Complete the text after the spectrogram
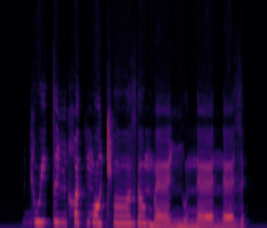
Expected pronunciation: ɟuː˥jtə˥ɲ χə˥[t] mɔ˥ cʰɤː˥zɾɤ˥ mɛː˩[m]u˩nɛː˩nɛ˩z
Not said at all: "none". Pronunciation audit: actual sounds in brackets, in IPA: t, ɲ

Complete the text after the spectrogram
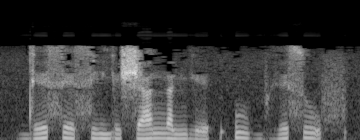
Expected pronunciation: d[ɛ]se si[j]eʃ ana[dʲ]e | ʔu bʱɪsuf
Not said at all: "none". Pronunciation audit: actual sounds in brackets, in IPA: e, j, nʲ

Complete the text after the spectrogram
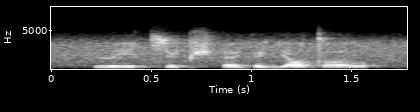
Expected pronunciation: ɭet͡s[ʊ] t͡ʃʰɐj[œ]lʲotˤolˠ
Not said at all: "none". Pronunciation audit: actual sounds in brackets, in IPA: ʊ, ə

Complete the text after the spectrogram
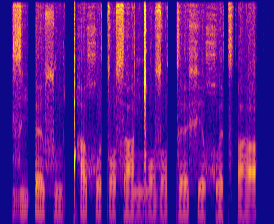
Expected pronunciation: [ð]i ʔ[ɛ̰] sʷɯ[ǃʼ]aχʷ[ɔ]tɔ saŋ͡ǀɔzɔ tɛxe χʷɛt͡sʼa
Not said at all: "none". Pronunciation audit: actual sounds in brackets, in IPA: z, ɛ, ǃʰ, ɤ

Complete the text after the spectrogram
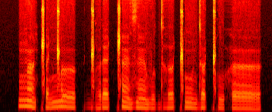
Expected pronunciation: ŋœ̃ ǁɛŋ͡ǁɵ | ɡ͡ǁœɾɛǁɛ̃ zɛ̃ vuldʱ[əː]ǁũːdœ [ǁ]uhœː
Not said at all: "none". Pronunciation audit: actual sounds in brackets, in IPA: əː, ǁ

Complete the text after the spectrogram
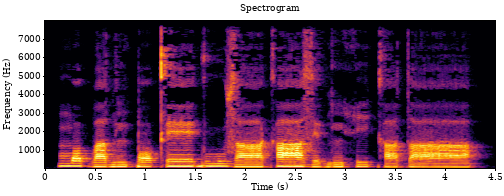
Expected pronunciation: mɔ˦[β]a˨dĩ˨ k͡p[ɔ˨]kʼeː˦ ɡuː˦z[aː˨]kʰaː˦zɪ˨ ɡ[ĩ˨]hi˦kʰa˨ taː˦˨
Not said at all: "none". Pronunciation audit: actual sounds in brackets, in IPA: b, ɔ˨, aː˨, ĩ˨

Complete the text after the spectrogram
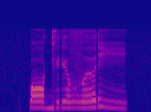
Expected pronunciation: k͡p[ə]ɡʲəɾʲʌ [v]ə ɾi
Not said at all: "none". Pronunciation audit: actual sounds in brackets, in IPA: ɔ, v

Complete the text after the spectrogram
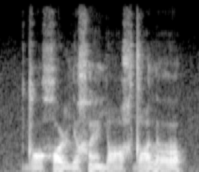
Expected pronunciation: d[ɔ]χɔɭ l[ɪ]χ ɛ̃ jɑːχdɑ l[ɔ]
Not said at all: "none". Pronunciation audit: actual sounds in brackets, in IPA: ɔː, ɪ, ʌ

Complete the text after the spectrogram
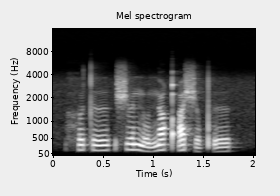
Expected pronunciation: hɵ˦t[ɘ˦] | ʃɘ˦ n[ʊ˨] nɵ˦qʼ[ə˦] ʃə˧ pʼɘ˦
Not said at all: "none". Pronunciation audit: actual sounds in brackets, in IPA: ɘ˦, ʊ˨, ə˦

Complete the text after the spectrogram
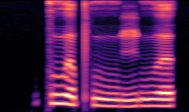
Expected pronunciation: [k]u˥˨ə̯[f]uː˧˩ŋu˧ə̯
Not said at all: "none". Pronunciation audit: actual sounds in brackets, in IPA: k, pʰ

